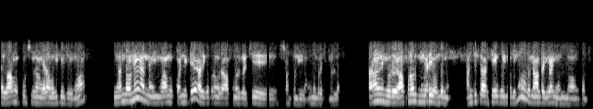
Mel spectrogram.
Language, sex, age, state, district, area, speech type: Tamil, male, 18-30, Tamil Nadu, Tiruchirappalli, rural, conversation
